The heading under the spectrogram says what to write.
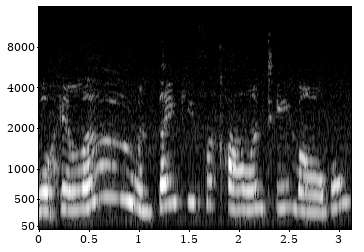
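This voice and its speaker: A woman performs a put-on character voice in a Southern accent. It sits extremely high in pitch and moves at a moderate pace. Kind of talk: polite, scripted call-center greeting.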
